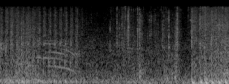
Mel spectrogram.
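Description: Automated defensive turrets at a fortified substation in The Division keep up bursts of gunfire, moderately loud, with synthetic tones and game effects layered over the shooting.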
